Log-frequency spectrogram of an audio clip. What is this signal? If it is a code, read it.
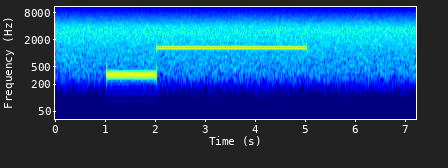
Two-tone page, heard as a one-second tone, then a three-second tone, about 330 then 1320 Hz, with radio hiss.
